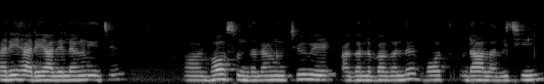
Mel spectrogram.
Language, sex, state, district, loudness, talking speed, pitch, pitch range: Garhwali, female, Uttarakhand, Tehri Garhwal, -27 LUFS, 175 wpm, 205 Hz, 200-220 Hz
